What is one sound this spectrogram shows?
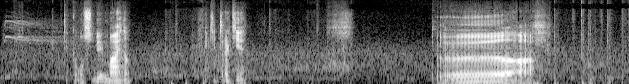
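A young man talks with animation into a microphone, close up.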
